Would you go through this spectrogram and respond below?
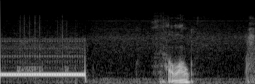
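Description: A telephone is dialed during a radio station prank call, with a steady held tone that cuts off, followed by a short burst of a voice or ringing.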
